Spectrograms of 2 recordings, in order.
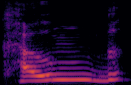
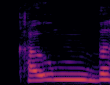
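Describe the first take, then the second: The two takes are said the same way.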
